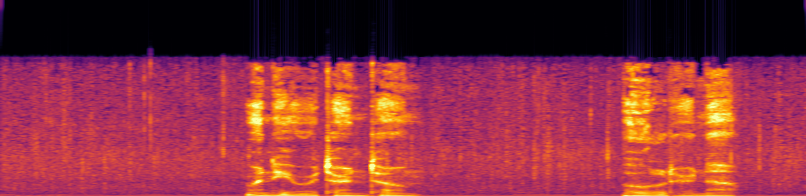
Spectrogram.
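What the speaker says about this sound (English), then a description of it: "it was raining back in Edinburgh" Steady rain falls as a constant hissing patter beneath a calm narrating voice, the downpour continuing evenly between spoken phrases.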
